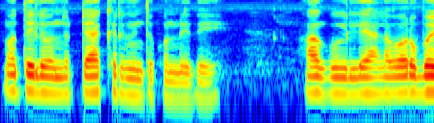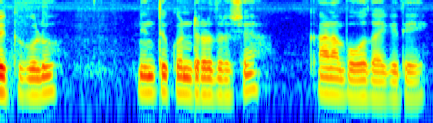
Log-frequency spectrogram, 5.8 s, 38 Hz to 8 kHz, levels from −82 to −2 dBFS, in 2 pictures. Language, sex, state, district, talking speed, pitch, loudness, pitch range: Kannada, male, Karnataka, Koppal, 125 wpm, 140 Hz, -21 LUFS, 125-145 Hz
